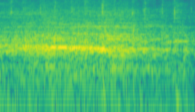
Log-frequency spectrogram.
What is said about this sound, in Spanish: Por favor, muy fuerte aplauso, por favor.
